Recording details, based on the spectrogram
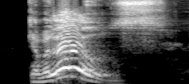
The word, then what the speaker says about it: Caballeros: Caballeros.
